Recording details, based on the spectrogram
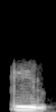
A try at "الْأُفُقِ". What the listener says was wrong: کل نہیں ہوگا، قاف موٹا قاف ہے تو قل ہوگا.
